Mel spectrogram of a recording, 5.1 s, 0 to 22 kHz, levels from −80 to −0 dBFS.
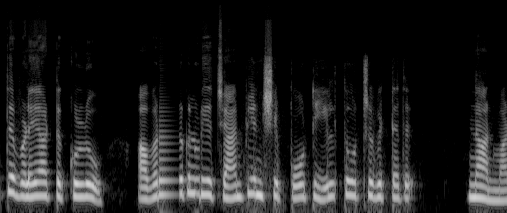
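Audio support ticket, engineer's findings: Call audio freeze, 1.59–1.81 s: speech halts and the last sound is stretched into a fading buzz for about 0.19 s, then resumes where it stopped. Nothing is lost, but roughly 194 ms of delay is added. Likely cause: delayed packets draining the jitter buffer, so the receiver extended the last audio until arrivals resumed.

Short concealed packet loss, 1.93–1.96 s and 1.98–2.01 s: two brief smears or wobbles right after the freeze. About 20 ms of audio is missing in each. The decoder patched each gap by continuing the preceding sound and crossfading back, so any short consonant there may vanish.

Call bitrate drop, from 2.42 s to the end: speech turns rough, watery and muffled, with the top end gone. The bandwidth estimate fell and the Opus encoder went from 32 to 9 kbps, staying at the lowest rate for about 1.6 s. Coarser coding plus a cut in audio bandwidth from 20 kHz to 8 kHz.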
